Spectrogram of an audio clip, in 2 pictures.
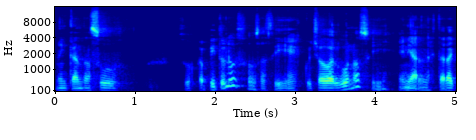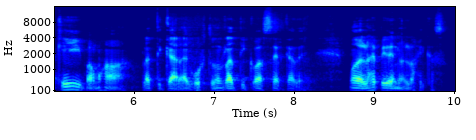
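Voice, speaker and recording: A man's voice: lowish voice, big pitch swings, brisk, gravelly, dark tone, breathy edge. A Venezuelan man in his thirties giving casual, rambling interview answers with frequent self-corrections. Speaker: guest researcher in mathematics.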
